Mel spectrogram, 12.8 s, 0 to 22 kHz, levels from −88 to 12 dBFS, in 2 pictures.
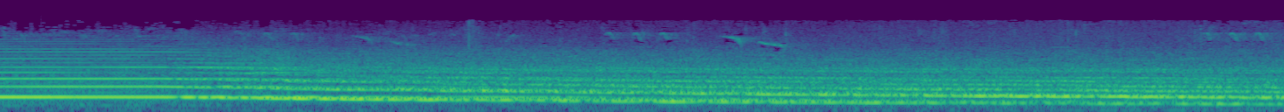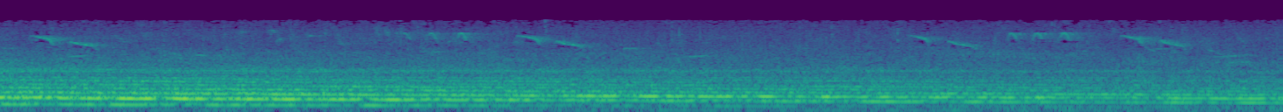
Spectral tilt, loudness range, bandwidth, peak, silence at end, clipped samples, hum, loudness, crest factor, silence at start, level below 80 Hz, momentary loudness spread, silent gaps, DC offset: -5 dB/octave; 8 LU; 11 kHz; 0 dBFS; 0 s; under 0.1%; none; -14 LUFS; 14 dB; 0 s; -50 dBFS; 11 LU; none; under 0.1%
